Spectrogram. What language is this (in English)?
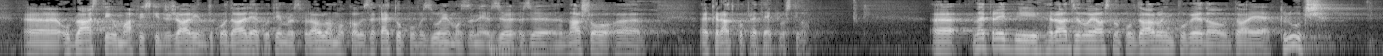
Slovenian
